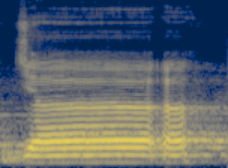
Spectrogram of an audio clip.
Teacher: اس سے یہ فَإِذَا جَاءَتِ الطَّامَّةُ الْكُبْرَى، جیم یہ الف حرف مد کے بعد حمزہ اسی کلمہ میں ہے، اس لیے مد متصل ہوا۔ مد متصل کو 3 یا 4 الف کے برابر کھینچ کر پڑھیں گے۔ جاء طامہ، اس میں الف حرف مد ہے، حرف مد کے بعد والا حرف میم ہے جس پر تشدید ہے، تو حرف مد کے بعد والے حرف پر تشدید ہے، اس لیے مد لازم کلمی مثقل ہوا۔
